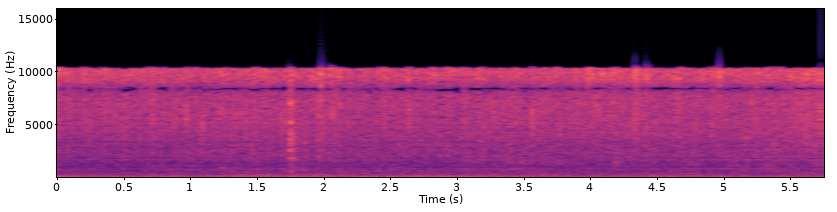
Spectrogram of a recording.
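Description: Hoi tod (mussel and bean-sprout pancake) sizzling in hot oil on a large flat wok: a steady frying hiss, with one light tap about two seconds in.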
